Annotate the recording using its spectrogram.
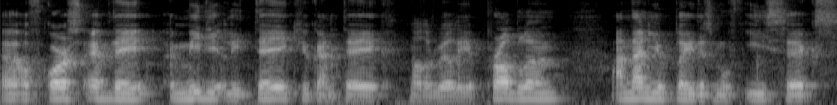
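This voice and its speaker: At a fairly quick pace, a man talks in an unremarkable speaking voice with medium pitch and fairly even intonation. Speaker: chess instructor. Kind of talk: tutorial.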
